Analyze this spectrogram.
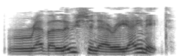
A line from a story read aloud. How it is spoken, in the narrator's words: he snapped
